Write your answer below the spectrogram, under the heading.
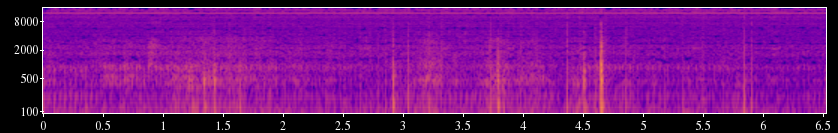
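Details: Captive cheetah James at Cheetah Experience purring while interacting with a man: continuous deep, even rumble, broken by scattered sharp clicks and one louder knock near the middle.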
